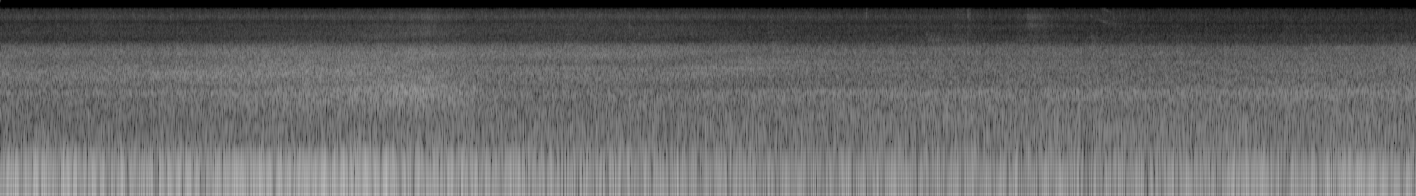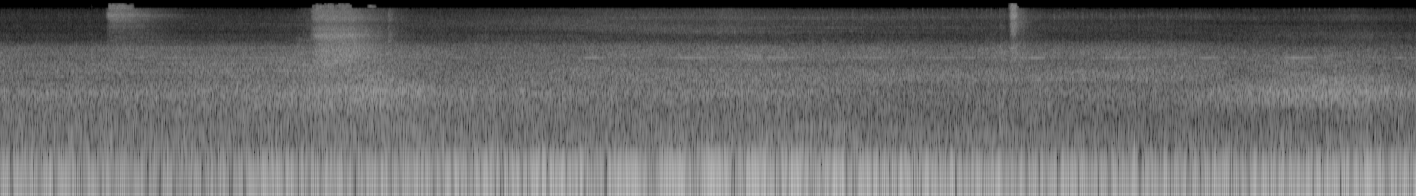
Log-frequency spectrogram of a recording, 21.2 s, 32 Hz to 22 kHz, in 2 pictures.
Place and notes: Olof-Palme-Damm, Kiel, Deutschland - Traffic and road works
Traffic on and below a bridge, one lane below the bridge is closed because of road works, trucks delivering asphalt waiting for discharging.
Binaural recording, Zoom F4 recorder, Soundman OKM II Klassik microphone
